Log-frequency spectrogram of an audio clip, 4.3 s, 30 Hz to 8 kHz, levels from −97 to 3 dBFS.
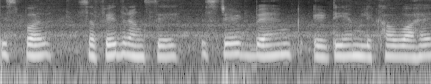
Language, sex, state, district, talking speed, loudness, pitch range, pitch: Hindi, female, Bihar, West Champaran, 155 wpm, -16 LUFS, 190-215 Hz, 200 Hz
